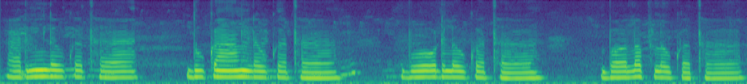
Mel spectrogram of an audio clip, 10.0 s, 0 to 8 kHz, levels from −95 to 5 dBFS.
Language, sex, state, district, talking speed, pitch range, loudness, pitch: Bhojpuri, female, Uttar Pradesh, Ghazipur, 70 wpm, 155-180 Hz, -15 LUFS, 170 Hz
